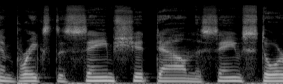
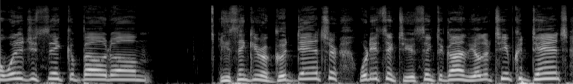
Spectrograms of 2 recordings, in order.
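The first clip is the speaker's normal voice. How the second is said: higher, mocking reporter voice; 5 semitones higher than usual. Mocking media day reporters, he apes a silly question.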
